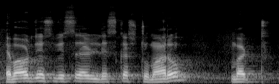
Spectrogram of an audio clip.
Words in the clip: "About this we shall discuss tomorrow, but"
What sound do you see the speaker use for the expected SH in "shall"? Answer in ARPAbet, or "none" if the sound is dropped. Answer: S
